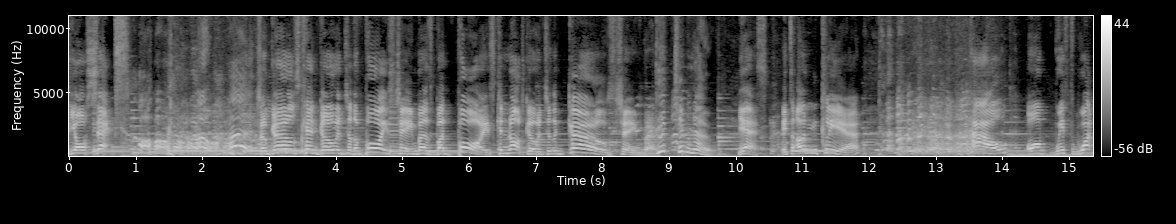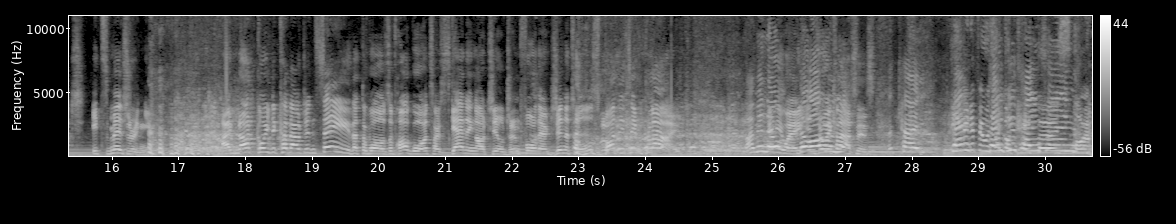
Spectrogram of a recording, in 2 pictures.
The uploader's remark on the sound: A wild, fast-paced montage of the first Harry Potter film with a raucous, sold-out crowd!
